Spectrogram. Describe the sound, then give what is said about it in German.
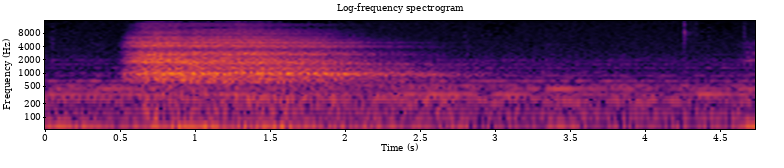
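A deep, drawn-out breath during a guided relaxation exercise, taken in through the nose and let out through the mouth. It is a single long, airy rush that swells quickly, then slowly fades away, with no talking. “Und atme noch mal tief durch die Nase ein und durch den Mund wieder aus.”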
